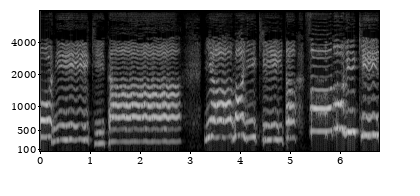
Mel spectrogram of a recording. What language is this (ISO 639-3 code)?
jpn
